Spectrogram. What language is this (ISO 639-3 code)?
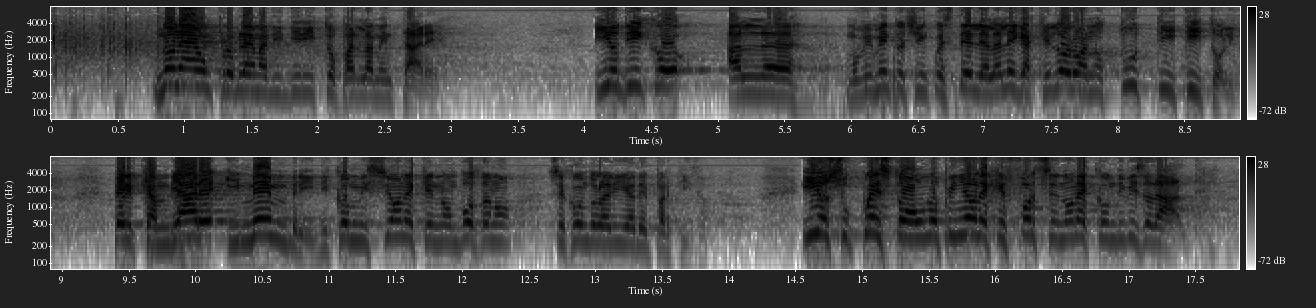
ita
